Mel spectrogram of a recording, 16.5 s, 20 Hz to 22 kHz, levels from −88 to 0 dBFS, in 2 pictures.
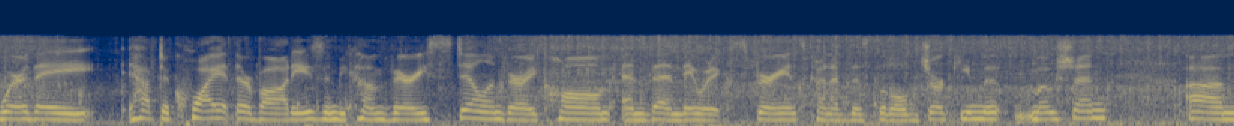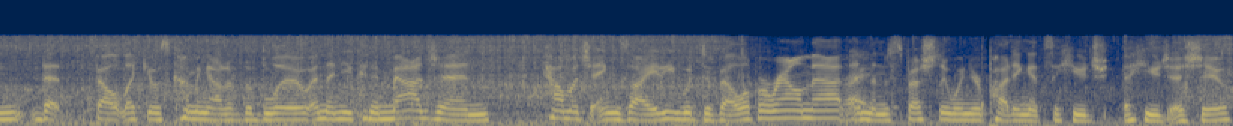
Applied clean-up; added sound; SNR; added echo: none; Bathtub (filling or washing) / Water tap, faucet; 11 dB; none.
